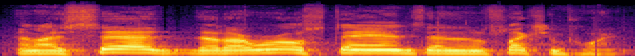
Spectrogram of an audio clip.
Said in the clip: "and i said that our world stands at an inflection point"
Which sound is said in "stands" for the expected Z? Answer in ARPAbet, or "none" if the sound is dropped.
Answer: Z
